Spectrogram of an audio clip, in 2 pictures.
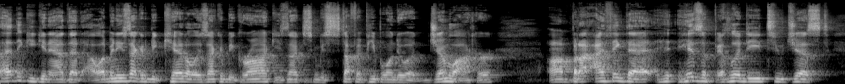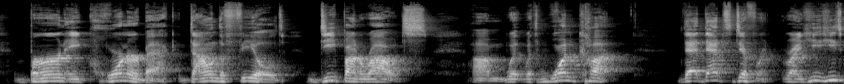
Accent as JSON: {"language": "English", "town": "Buffalo", "region": "New York", "country": "United States", "tie": "born or raised there", "said": "Even though I grew up in Western New York"}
